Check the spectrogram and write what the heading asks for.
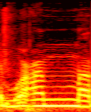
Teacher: وقف صورت میں را کو موٹا پڑھیں گے کیونکہ را ساکن سے پہلے زبر ہے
